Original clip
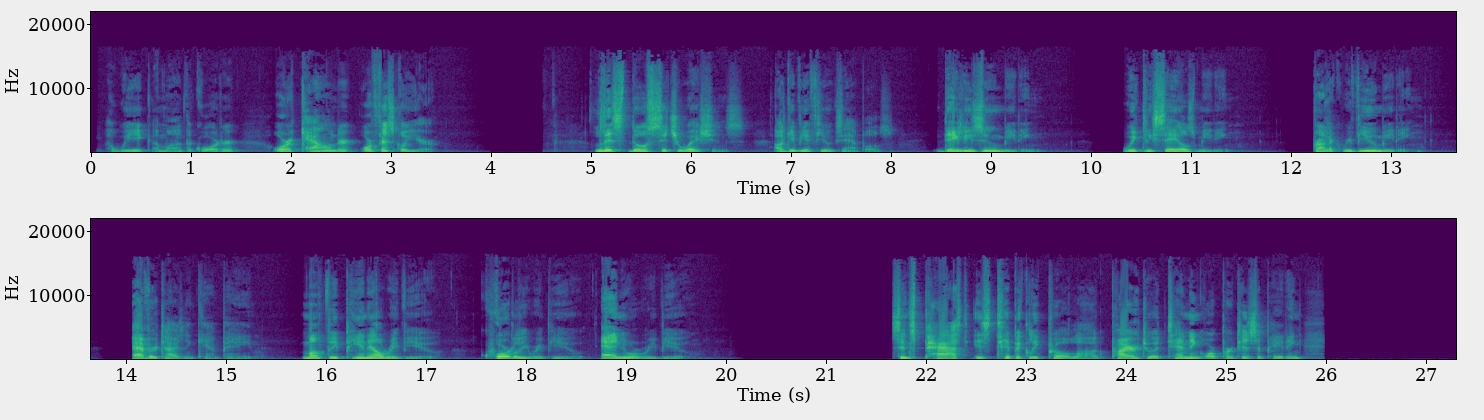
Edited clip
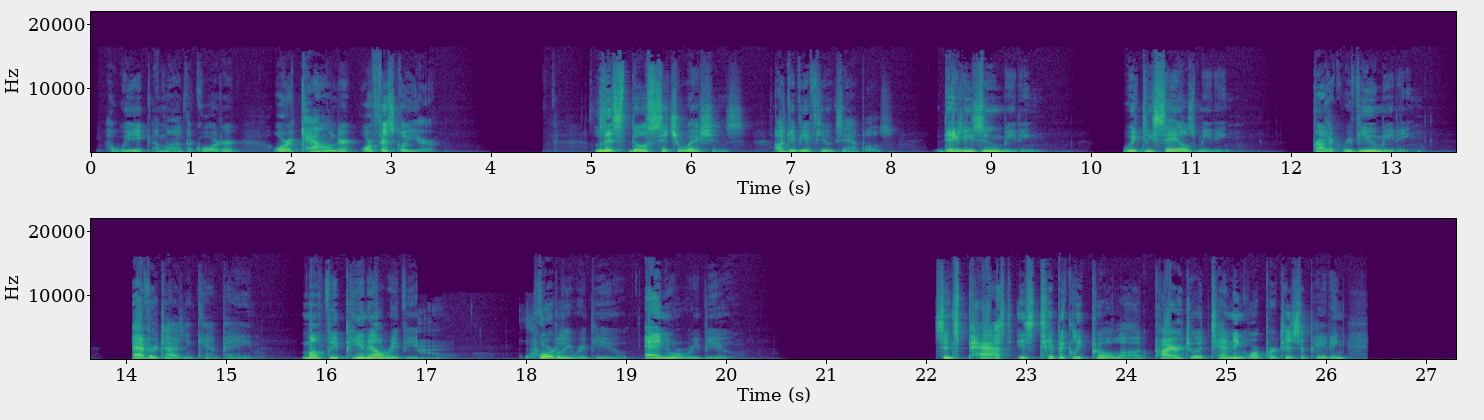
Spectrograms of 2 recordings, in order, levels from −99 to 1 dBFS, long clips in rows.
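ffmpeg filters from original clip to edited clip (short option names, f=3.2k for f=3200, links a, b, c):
-filter_complex "[0:a]asplit=3[a][b][c];[a]atrim=end=16.914[d];[b]atrim=start=16.91:end=17.65,asetpts=PTS-STARTPTS,asetrate=27783,aresample=44100[e];[c]atrim=start=17.646[f];[d][e]acrossfade=d=0.004:c1=hsin:c2=hsin[g];[g][f]acrossfade=d=0.004:c1=hsin:c2=hsin"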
